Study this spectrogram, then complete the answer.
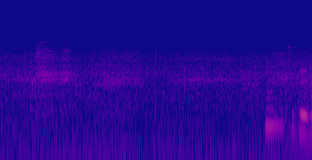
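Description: Water splashes gently in a shallow pool.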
